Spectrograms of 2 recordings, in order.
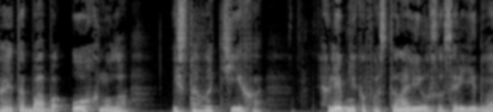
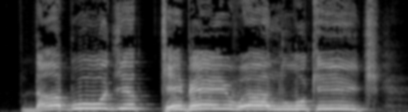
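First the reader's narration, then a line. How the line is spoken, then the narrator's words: Yelling deacon. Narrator (Russian): заорал дьякон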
